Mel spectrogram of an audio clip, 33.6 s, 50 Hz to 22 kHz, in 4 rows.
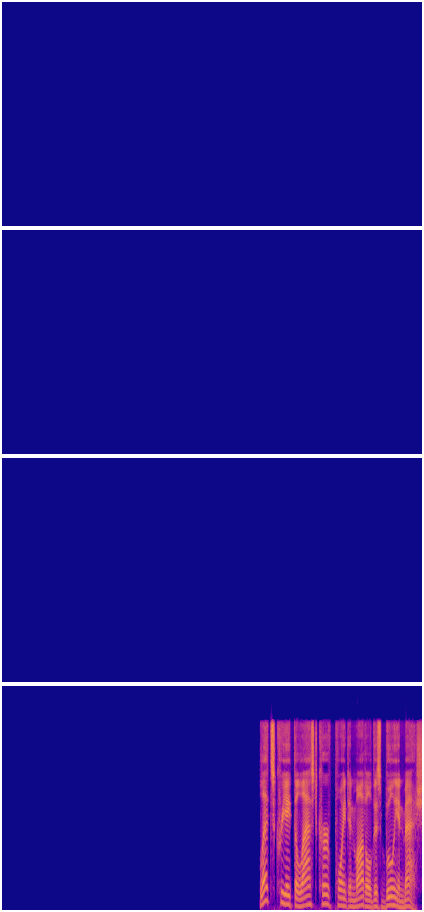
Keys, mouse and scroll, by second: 1.0 shift+click, 1.5 shift+middle click, 2.4 shift+click, 3.4 shift+click, 3.9 shift+middle click, 5.0 shift+click, 6.2 shift+click, 6.6 shift+middle click, 7.8 shift+click, 8.8 shift+click, 9.3 shift+middle click, 10.5 shift+click, 11.7 shift+click, 13.1 v, 13.8 Tab, 14.3-14.8 scroll down 5, 15.6 scroll down 4, 15.8 shift+middle click, 17.0 shift+middle click, 17.3-17.9 scroll up 5, 18.2 shift+middle click, 18.6-19.0 scroll up 3, 19.3 shift+middle click, 19.6 shift+middle click, 19.9 Tab, 24.2 Tab, 24.7-25.9 scroll down 15, 27.6 shift+middle click, 28.5 shift+middle click, 29.1-29.7 scroll up 7, 30.2 click, 31.0 shift+a.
